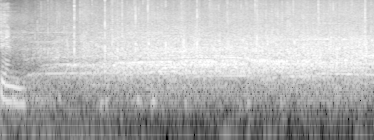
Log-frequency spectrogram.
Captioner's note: applauding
